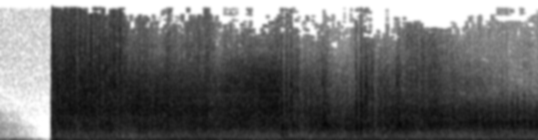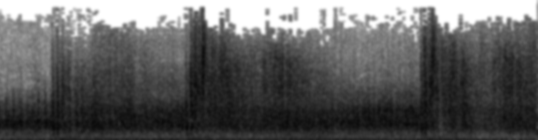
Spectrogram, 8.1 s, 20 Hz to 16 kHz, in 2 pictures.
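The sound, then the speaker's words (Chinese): Armor-piercing artillery fire and explosions in a tank battle between German Tiger tanks and Soviet T-34s. A loud, dense barrage of booms starts abruptly after a moment of quiet and keeps rumbling, with a few sharper blasts standing out. “德军以虎式坦克率先开路，迅速突破苏军防线，但是很快就遭到苏军猛烈的穿甲炮火和无数坦克的阻击。”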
